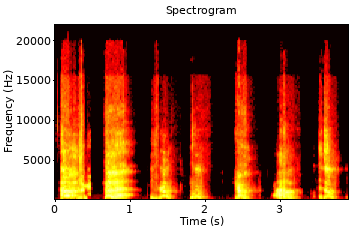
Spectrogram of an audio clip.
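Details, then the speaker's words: Podcast participant's hiccups: seven short, abrupt voiced gulps at roughly 100 a minute, slightly uneven, each a sudden catch of breath; repeated hiccups. "[Music] oh hiccup again [ __ ]"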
